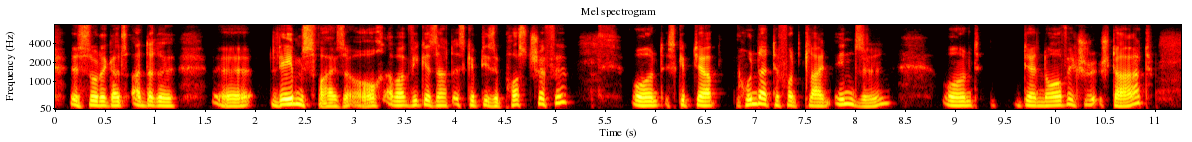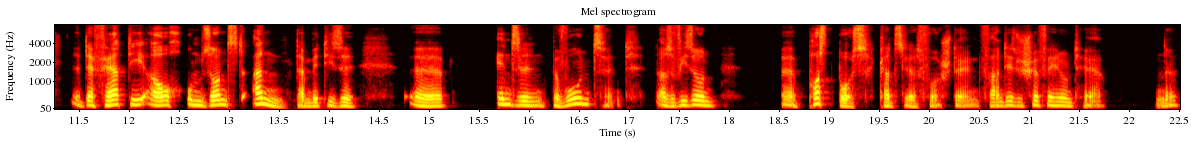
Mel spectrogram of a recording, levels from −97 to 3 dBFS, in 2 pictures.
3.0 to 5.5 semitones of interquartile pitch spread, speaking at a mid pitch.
Yes: average, 3.7 semitones; medium, 150 Hz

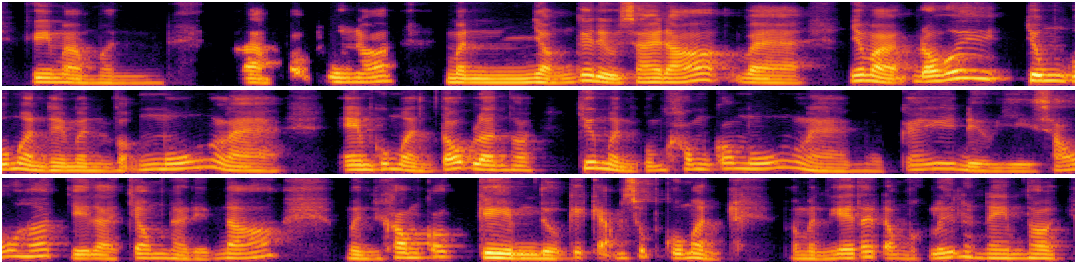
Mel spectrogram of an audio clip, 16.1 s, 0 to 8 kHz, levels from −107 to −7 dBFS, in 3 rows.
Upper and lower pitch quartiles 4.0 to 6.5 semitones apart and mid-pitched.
Yes: wide, 5.6 semitones; medium, 150 Hz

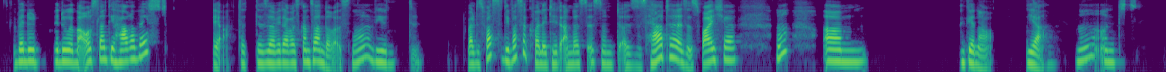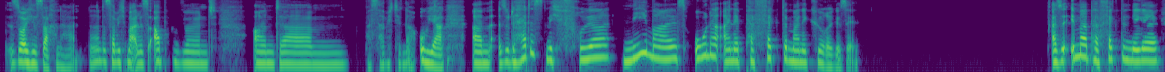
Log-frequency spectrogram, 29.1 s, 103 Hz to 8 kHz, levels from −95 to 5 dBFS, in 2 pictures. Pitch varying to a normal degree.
Yes: average, 3.9 semitones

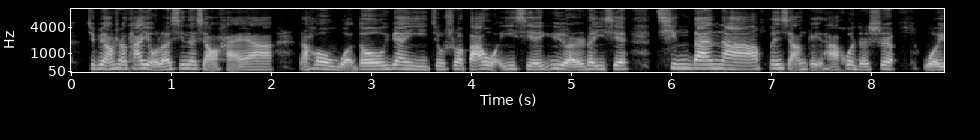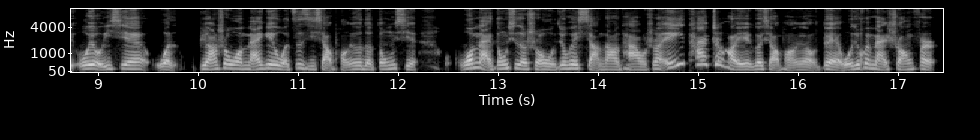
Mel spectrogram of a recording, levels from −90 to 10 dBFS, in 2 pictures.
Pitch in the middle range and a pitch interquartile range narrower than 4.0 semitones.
Yes: medium, 180 Hz; average, 3.3 semitones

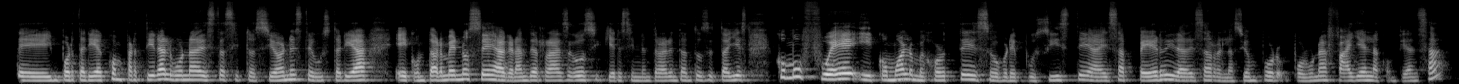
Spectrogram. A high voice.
Yes: high, 195 Hz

